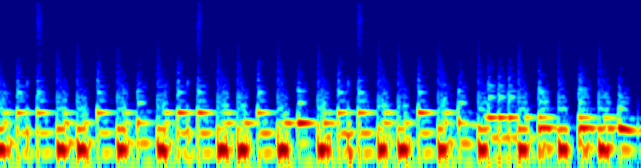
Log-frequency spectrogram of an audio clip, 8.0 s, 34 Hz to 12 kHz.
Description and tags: Lofi recording, analog Yamaha MR10 Drum Machine raw beat with virtual analog synth. 80's classic drum machine. Grimey, distorted.
Lotek, Analog, Battery-Powered, Silly, Lofi, Beat, Retro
